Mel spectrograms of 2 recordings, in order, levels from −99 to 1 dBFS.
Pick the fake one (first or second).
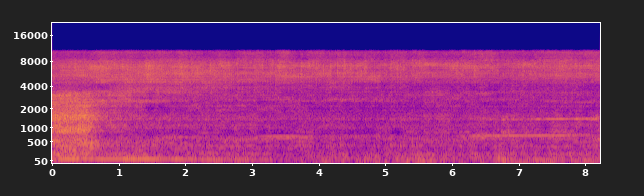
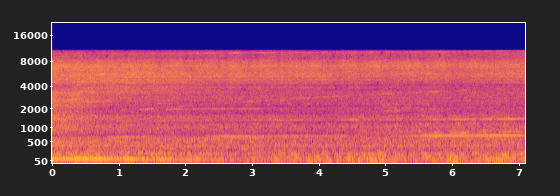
first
